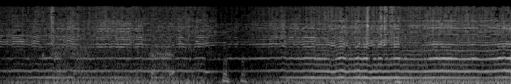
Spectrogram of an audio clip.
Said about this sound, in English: No more irritating sound, and one mosquito can keep you up all night.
